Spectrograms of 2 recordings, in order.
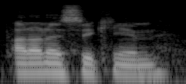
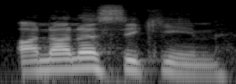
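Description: First: It is said at normal speed. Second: It is said more slowly.

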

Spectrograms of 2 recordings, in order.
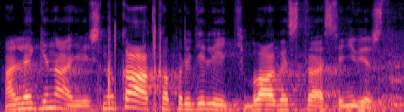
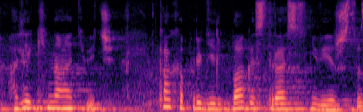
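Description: First: The question sounds agitated and impatient. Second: The question sounds calm and gentle. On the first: The asker is driven by passion. "вы в страсти, преобладание страсти" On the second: The asker is in a state of goodness. "вы в благости"

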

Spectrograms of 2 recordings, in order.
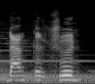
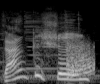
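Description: First: It is said in a flat robotic voice. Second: It is said in a normal natural voice. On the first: The speaker calls it right. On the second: The speaker calls it wrong.

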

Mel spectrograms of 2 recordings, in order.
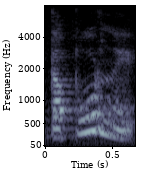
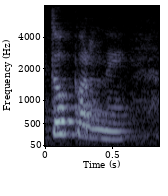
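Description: First: The stress is on the second syllable. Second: The stress is on the first syllable. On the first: The speaker calls it right. "нужно говорить топорный, потому что это слово происходит от слова топор" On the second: The speaker calls it wrong. "когда я вдруг слышу ударение на первый слог"

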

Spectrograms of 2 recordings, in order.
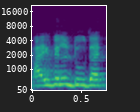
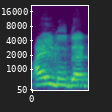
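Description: First: 'I will' is said as two full words. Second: 'I will' is contracted to 'I'll'. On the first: The speaker calls it wrong. "എന്ന് പറയില്ലല്ലോ" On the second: The speaker calls it right. "സ്പീഡിൽ പറയുമ്പോൾ ഐ വിൽ do that എന്നാ പറയാ"

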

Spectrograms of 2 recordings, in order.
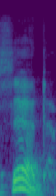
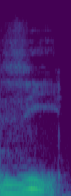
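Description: First: The letter is said the non-American way, like zed. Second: The letter is said the American way, like zee.

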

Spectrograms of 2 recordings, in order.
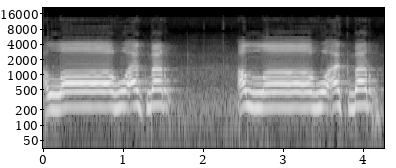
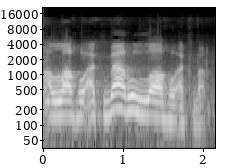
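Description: First: The two phrases are separated by a break. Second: The two phrases are joined without a break.

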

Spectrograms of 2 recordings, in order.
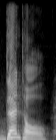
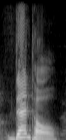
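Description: No difference in how they are said.

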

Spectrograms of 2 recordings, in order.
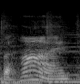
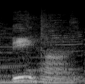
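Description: First: The word has the general American stress pattern. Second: The word has the Southern stress pattern. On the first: "Instead of saying behind" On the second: "the stress of the word"

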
